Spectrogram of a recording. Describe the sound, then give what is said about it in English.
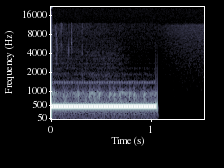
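Telephone ringing tone heard down the line while a call is being placed: one steady, even electronic tone lasting about a second that then cuts off cleanly into silence. “we have the phone ringing”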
